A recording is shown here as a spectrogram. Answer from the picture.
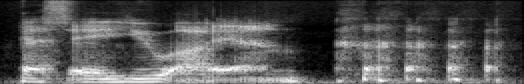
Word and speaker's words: Samhain: They spell it in a way that you would say it right when you read it. Sauin.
